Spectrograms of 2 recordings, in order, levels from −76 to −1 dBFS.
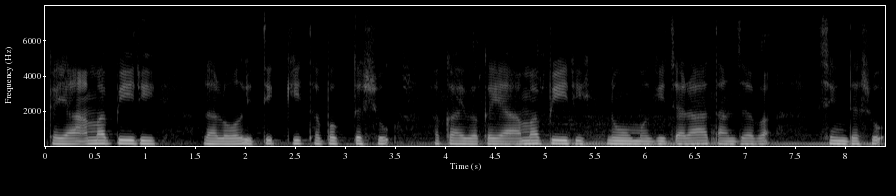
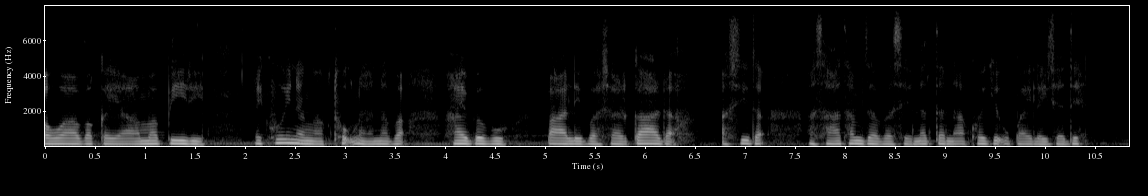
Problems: background sounds at intervals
